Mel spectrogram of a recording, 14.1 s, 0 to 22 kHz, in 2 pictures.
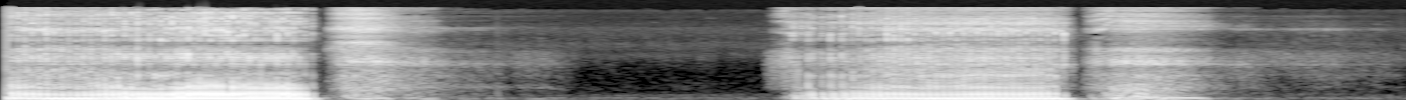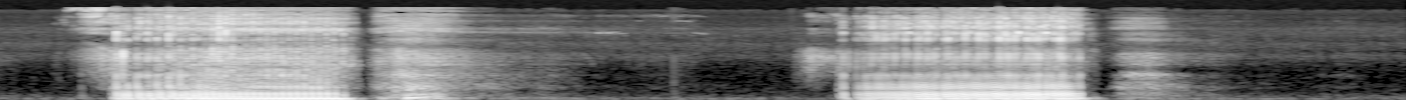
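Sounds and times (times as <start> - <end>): man snoring loudly: 0.0 - 2.3, 3.9 - 6.2, 7.4 - 9.4, 11.1 - 12.8
soft breath: 1.6 - 3.1, 5.4 - 7.2, 8.8 - 10.3, 12.6 - 14.0.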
